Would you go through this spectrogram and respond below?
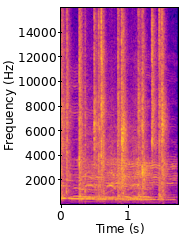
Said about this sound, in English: Before I get into the introductions of them, let's give ourselves a hand clap. We got a full room up in here.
